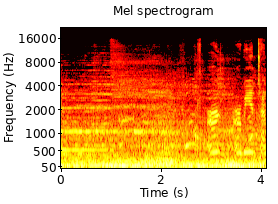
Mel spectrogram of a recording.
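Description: Steady low road rumble inside a moving car's cabin, with music playing over it and a voice in the last second or so.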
